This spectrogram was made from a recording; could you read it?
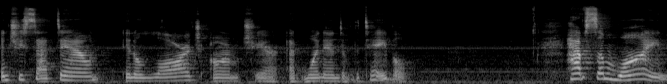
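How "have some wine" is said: very encouraging tone, louder. At a crowded table, one of the three speaks to a newly seated guest, very encouraging tone. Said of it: "in a very encouraging tone".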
